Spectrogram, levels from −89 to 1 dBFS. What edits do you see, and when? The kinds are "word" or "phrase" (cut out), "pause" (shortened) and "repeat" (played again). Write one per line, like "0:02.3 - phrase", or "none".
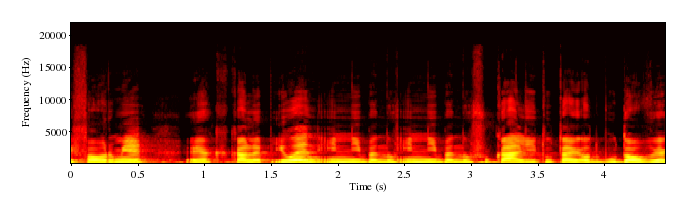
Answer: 0:02.5 - repeat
